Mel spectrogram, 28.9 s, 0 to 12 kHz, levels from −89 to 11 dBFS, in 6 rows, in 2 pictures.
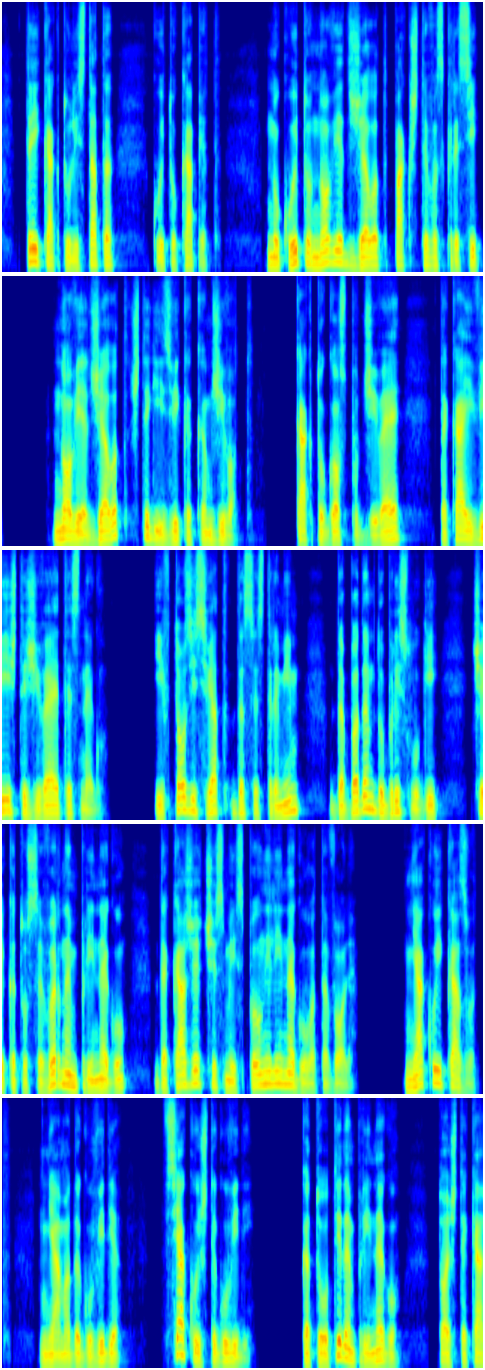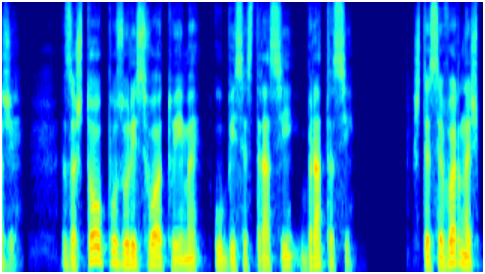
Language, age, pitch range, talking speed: Bulgarian, 40-59, 95-125 Hz, 170 wpm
